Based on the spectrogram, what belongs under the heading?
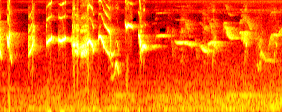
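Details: Oriental magpie-robin singing at a rival, wings fluttering: quick sequence of bright whistles and chirps, then softer gliding whistled phrases that rise and fall.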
